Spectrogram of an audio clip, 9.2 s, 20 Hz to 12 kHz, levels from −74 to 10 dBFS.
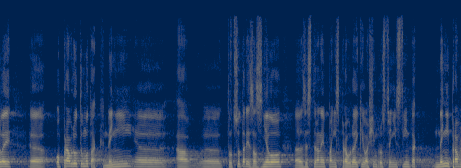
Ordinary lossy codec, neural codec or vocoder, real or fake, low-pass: MP3, 64 kbps; autoencoder, 48 kHz, 128 numbers a frame, DAC-VAE, trained on Japanese speech; fake; 10.8 kHz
